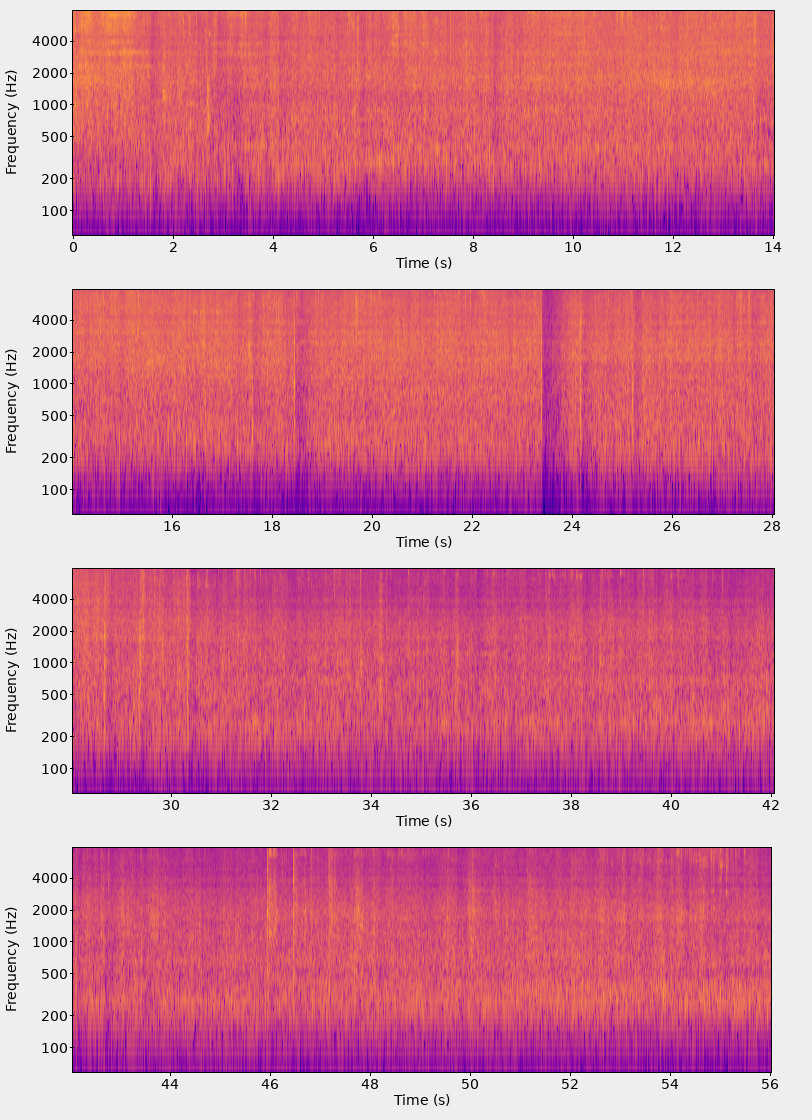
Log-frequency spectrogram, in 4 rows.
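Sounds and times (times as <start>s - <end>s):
rumble of train wheels on rail: 0.0s - 56.0s
wheels clicking over rail joints: 45.9s - 56.0s.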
